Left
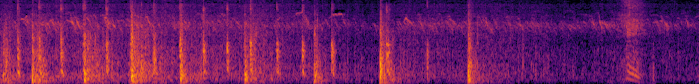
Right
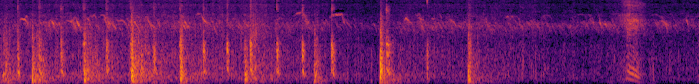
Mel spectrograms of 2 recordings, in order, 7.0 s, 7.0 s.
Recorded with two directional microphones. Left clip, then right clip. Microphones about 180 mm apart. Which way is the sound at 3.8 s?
70° left (ahead or behind).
